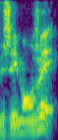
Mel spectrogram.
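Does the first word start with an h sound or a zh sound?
zh sound. The first sound is a buzzing zh. "instead of"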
